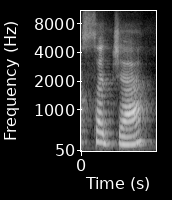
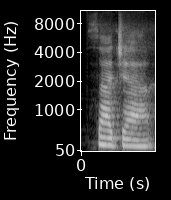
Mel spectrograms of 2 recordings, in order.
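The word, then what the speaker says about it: سجى: So there's no shad here. So it's not sajja. سَجَى. Saja.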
